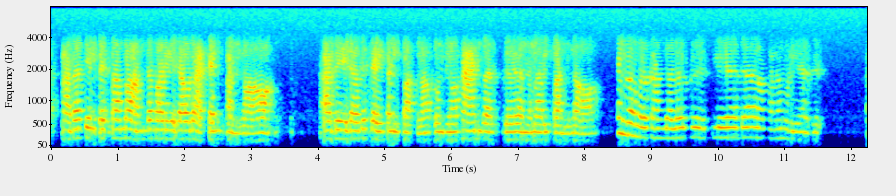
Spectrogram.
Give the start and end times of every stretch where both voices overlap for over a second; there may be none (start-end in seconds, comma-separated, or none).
none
